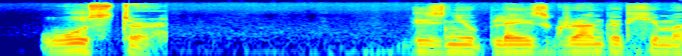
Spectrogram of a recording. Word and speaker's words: Worcester: He found it hard to pronounce at first, Worcester, but with time, he learned that it was said Worcester.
